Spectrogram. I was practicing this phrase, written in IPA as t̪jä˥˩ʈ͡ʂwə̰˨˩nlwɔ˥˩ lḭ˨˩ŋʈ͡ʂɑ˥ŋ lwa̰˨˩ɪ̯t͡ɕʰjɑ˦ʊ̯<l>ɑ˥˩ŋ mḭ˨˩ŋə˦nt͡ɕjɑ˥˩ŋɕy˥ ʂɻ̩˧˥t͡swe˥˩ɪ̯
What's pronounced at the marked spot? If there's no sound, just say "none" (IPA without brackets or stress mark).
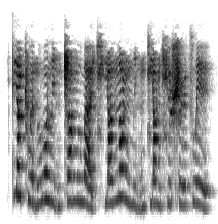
n̪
